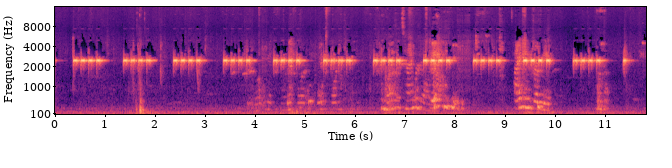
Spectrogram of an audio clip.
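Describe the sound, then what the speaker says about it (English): A timer alarm beeps in about a dozen evenly spaced, rapid chirping bursts, loud and close, while a person talks over part of it. "I have 2 timers going"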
